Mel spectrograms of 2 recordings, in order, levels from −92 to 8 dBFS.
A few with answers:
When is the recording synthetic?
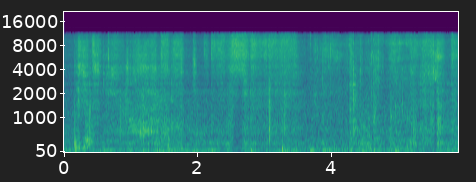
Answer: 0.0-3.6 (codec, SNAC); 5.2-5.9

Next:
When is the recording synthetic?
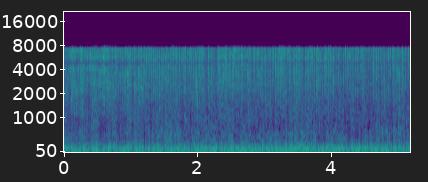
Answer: 0.0-1.2 (codec, SNAC)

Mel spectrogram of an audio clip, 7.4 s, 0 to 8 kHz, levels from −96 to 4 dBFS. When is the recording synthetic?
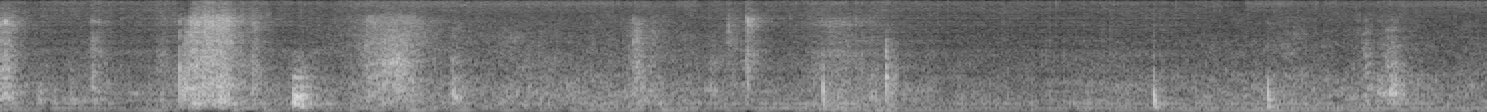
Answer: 0.0-1.6 (codec, SNAC); 3.5-6.0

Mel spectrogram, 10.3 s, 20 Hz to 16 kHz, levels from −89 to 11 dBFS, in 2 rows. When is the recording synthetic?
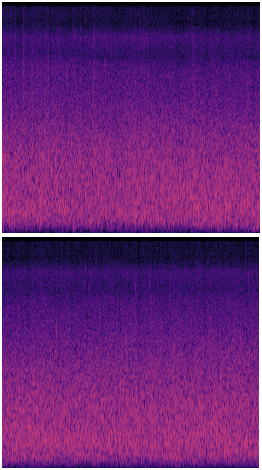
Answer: none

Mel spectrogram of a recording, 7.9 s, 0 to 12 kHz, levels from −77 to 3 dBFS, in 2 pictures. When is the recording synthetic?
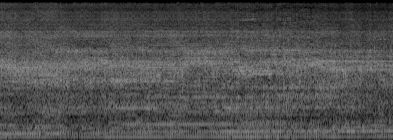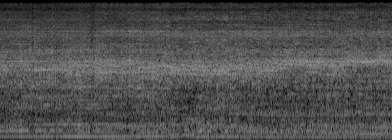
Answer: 0.0-2.3 (codec, SNAC); 3.2-5.5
